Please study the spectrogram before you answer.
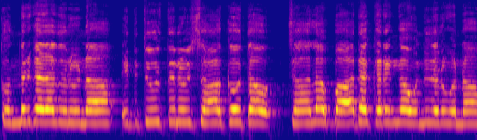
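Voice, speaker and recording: A woman's voice: very high-pitched, monotone, fast. Shin Chan, a cheeky little boy, voiced by a woman. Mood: urgent. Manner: pleading, chatty, calls the host big brother. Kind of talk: fan dub of a game story.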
